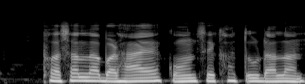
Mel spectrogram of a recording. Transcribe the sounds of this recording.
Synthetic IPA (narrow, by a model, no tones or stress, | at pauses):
pʰəsəlːabəɽ̤aːekɔːnsekʰaːt̪uɖaːlən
